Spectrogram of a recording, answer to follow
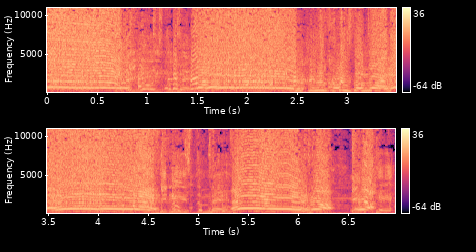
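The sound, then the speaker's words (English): A loud group of men shouting and cheering together, their voices rising in bursts of rowdy, chant-like yells that fill the whole stretch without a pause. “But I ain't the only man in the crowd. I got my boys with me. Check that out.”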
